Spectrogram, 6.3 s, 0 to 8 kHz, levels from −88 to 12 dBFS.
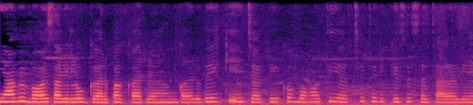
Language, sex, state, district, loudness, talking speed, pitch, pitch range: Hindi, female, Chhattisgarh, Raipur, -16 LUFS, 190 wpm, 255 Hz, 235-275 Hz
